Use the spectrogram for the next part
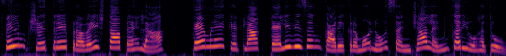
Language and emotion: Gujarati, neutral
